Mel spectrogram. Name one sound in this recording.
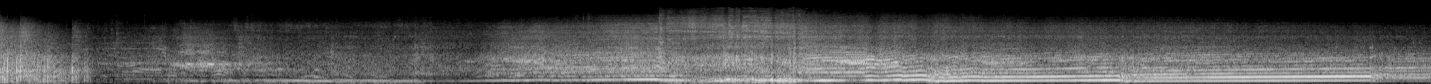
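A second rally car engine roars past loudly.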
